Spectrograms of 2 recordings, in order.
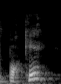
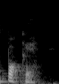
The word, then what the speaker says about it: bokeh: There's two ways of pronouncing it in Japanese. Now, I'm not an expert, but there is bokeh, where it goes up at the end, and there is bokeh, where it goes down at the end.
